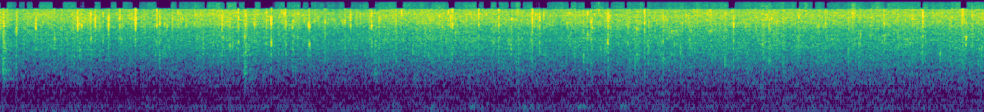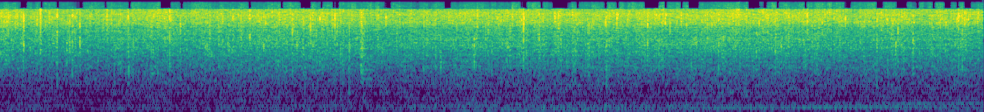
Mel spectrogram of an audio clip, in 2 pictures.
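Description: Chicken sausage sizzles and spatters steadily on a hot Blackstone griddle, a dense, even hiss of frying that runs unbroken from start to finish with no talking.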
